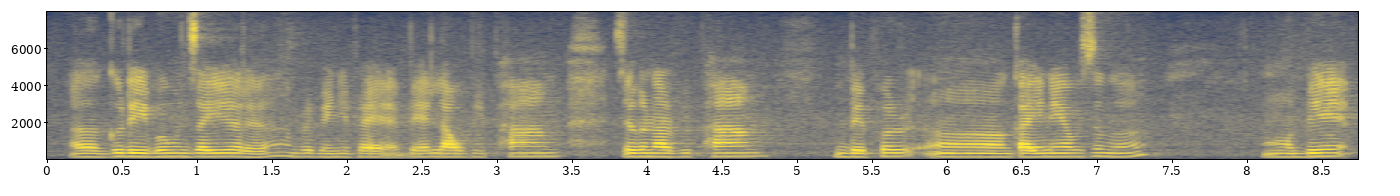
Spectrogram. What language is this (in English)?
Bodo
